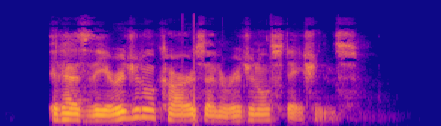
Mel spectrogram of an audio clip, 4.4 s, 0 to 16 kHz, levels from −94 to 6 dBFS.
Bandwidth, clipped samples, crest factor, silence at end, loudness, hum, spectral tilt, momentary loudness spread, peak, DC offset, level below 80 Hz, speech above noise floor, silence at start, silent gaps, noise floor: 9.6 kHz; under 0.1%; 16 dB; 0.85 s; -19 LUFS; none; -5 dB/octave; 12 LU; -2 dBFS; under 0.1%; -64 dBFS; 64 dB; 0.5 s; none; -82 dBFS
